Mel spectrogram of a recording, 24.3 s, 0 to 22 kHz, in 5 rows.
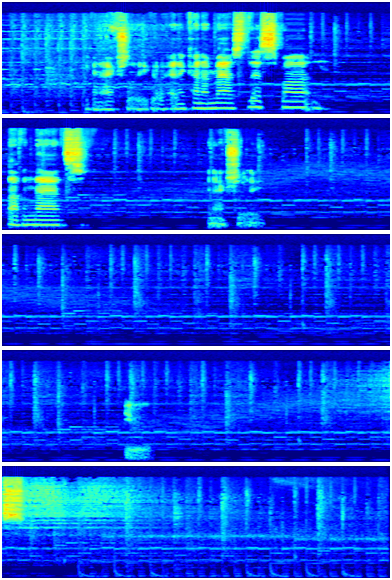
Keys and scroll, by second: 1.7 ctrl+space, 3.9 w, 7.4 ctrl+z, 7.7 q, 20.3 w.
